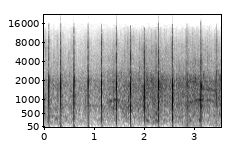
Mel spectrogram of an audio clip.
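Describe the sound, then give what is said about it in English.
Applause for a speaker at a Science on Saturday lecture: many sharp claps in a steady, even rhythm, about three or four a second, over a soft wash of crowd clapping. “You can give him a hand.”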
